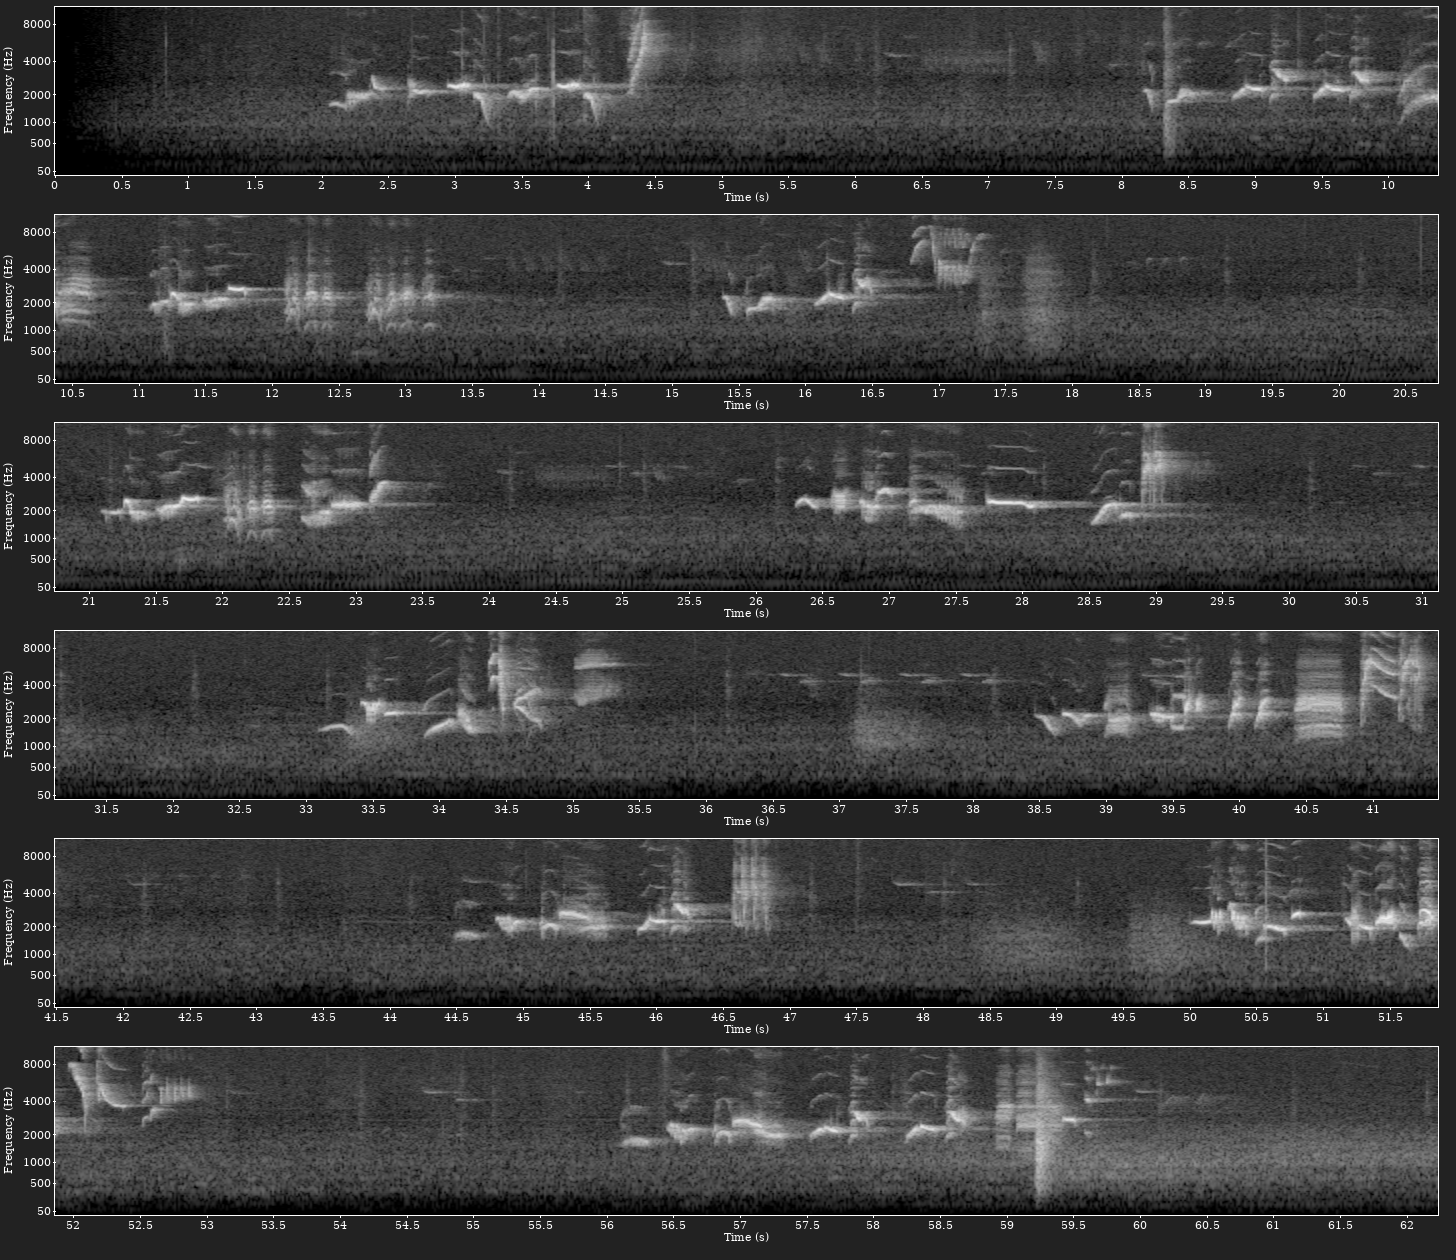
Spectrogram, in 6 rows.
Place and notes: Friedrichsdorf, Deutschland - Solo Song Bird
A single song bird tweets in the afternoon sun. Recordng is edited with a highpass at 900hz and 12db/okt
